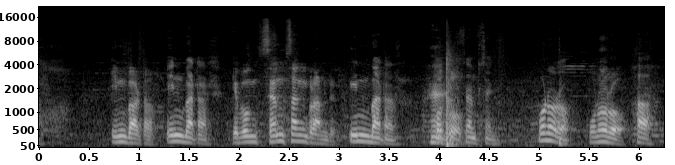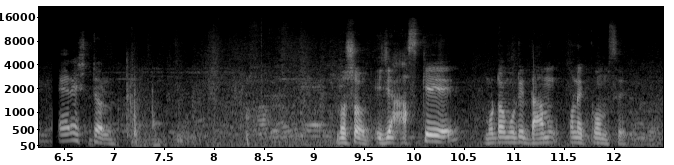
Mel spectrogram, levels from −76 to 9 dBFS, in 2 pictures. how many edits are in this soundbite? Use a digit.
1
